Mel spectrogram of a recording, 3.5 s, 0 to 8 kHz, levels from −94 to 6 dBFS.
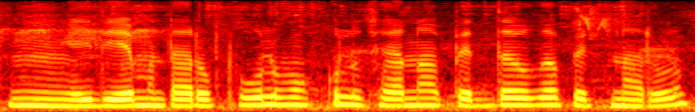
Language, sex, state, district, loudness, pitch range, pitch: Telugu, female, Andhra Pradesh, Sri Satya Sai, -14 LUFS, 175-195 Hz, 185 Hz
